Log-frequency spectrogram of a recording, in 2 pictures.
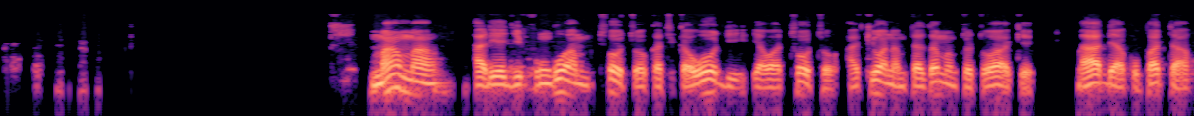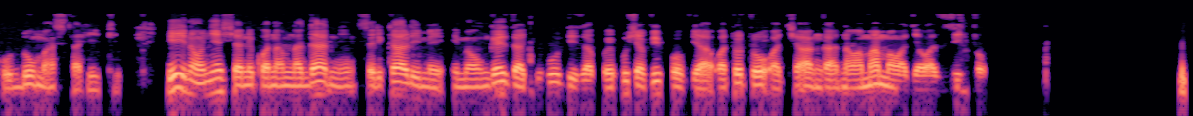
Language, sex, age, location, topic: Swahili, male, 25-35, Dar es Salaam, health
